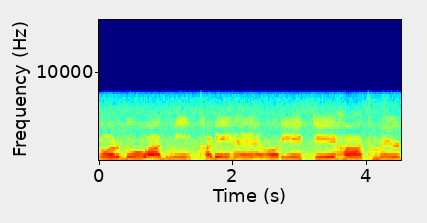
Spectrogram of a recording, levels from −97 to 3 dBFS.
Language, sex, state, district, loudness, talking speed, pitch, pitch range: Hindi, female, Rajasthan, Jaisalmer, -15 LUFS, 130 wpm, 255 Hz, 245-265 Hz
